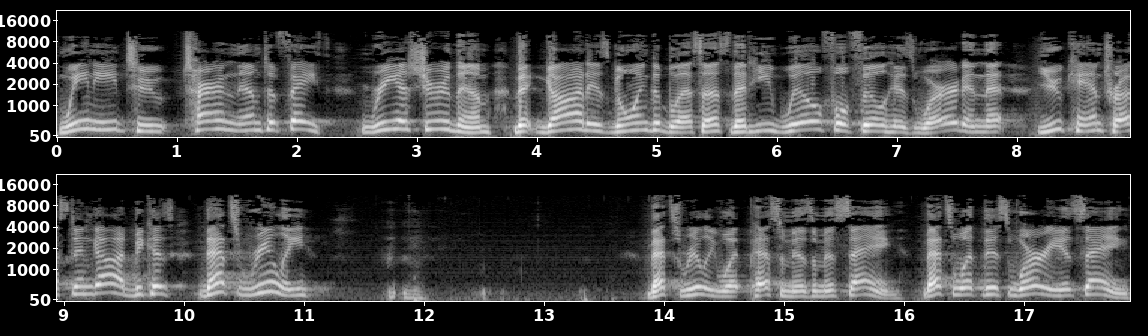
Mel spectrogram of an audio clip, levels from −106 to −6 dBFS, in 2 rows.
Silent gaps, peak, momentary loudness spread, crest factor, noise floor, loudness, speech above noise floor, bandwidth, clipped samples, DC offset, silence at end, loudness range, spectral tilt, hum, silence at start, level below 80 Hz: none; -4 dBFS; 8 LU; 20 dB; -66 dBFS; -24 LUFS; 42 dB; 11.5 kHz; under 0.1%; under 0.1%; 0 s; 6 LU; -5 dB/octave; none; 0 s; -64 dBFS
